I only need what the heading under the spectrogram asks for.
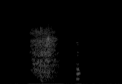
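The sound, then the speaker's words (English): A single sneeze: a loud, breathy burst of about a third of a second, followed by a brief voiced catch, then quiet. “Bless you, brother.”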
